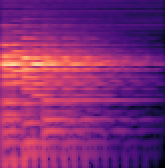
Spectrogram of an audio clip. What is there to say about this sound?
I made these sounds in the freeware midi composing studio nanostudio you should try nanostudio and i used ocenaudio for additional editing also freeware
bootup, clicks, startup, click, intro, sound, bleep, application, intros, effect, sfx, desktop, event, game, blip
